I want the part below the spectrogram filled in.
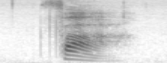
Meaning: fa, a syllable used in solfège to represent the fourth note of a major scale
- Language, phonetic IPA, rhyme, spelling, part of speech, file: Hungarian, [ˈfaː], -faː, fá, noun, Hu-fá.ogg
